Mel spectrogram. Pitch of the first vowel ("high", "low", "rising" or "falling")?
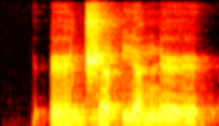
high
